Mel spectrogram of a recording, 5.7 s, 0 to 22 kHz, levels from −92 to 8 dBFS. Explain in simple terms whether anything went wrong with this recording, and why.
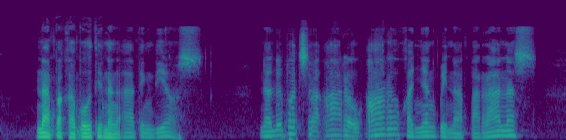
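At 1.19 s the recording likely switched its input to a poorer device, such as a different microphone or a headset's call mode. From there to the end the speech sounds duller and quieter, with the top end gone above about 9.8 kHz and faint new background noise.

A call bitrate drop runs from 2.75 s to 4.45 s. The connection told the encoder to use far fewer bits, at its lowest for about 1.3 seconds, so the speech turns rough, watery and more muffled before recovering.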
